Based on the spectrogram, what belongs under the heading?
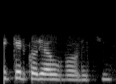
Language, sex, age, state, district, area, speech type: Odia, female, 45-60, Odisha, Kandhamal, rural, conversation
